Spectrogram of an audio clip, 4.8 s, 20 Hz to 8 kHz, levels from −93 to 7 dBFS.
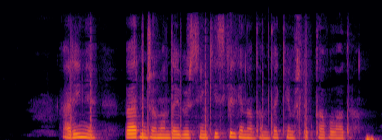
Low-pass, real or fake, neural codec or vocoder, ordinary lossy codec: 7.2 kHz; real; none; AAC, 32 kbps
